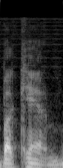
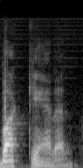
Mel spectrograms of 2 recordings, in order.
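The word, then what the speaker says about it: Buchanan: there at the right time follows pierce and buckham it's pronounced buck cannon who are really really bad they don't know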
